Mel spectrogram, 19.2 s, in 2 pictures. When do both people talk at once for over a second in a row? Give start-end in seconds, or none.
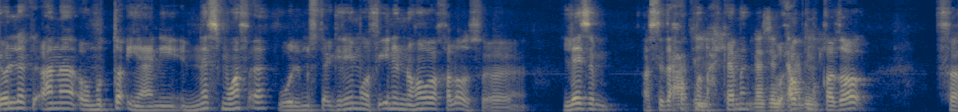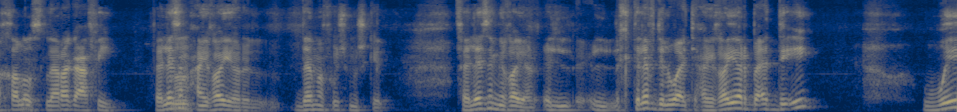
6.7-8.3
